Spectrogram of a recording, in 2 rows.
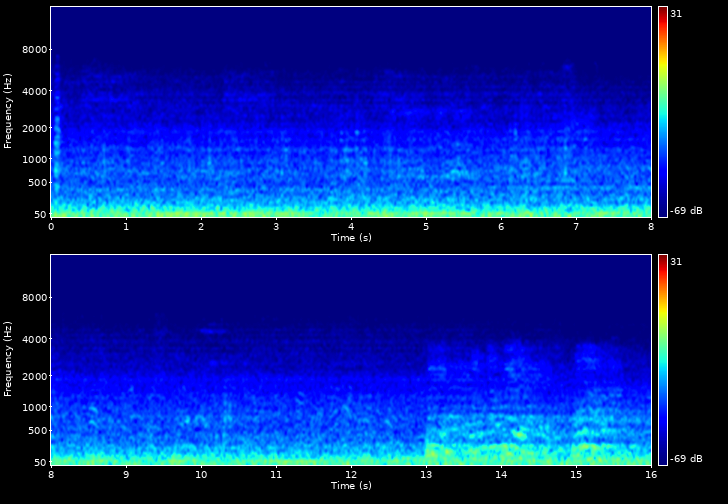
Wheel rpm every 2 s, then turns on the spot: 0, 0, 0, 0, 0, 0, 0, 0.
none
